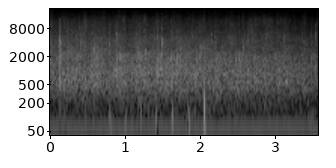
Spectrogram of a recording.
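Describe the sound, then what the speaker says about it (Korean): A congregation at a Korean church's New Year special dawn prayer service claps together in warm, sustained applause, a steady dense patter with a few soft low thumps mixed in. "영광의 박수를 올려드리겠습니다."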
